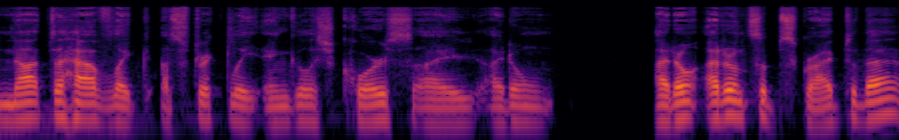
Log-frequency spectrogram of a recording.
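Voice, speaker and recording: A man with a Canadian accent and a plain, everyday voice, medium pitch, fairly even intonation and a moderate pace, in a dry, close sound with no echo. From Canada, Toronto area. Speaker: English teacher. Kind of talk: casual chat. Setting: video call.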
